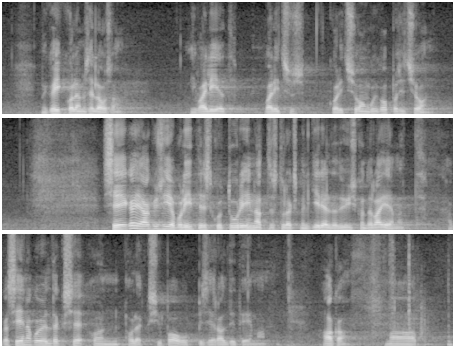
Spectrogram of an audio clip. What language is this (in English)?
Estonian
